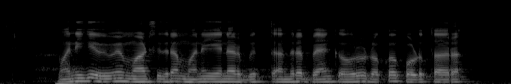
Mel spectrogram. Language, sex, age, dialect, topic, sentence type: Kannada, male, 18-24, Central, banking, statement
